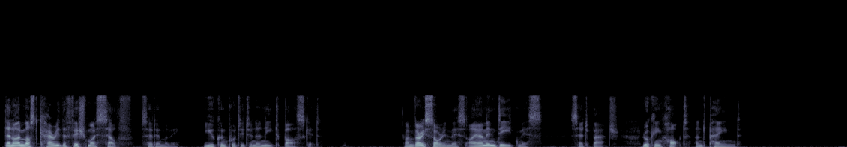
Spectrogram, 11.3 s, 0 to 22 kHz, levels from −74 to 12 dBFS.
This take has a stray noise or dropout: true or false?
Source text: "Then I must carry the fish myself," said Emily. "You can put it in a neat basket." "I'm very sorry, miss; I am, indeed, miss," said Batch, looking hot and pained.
false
